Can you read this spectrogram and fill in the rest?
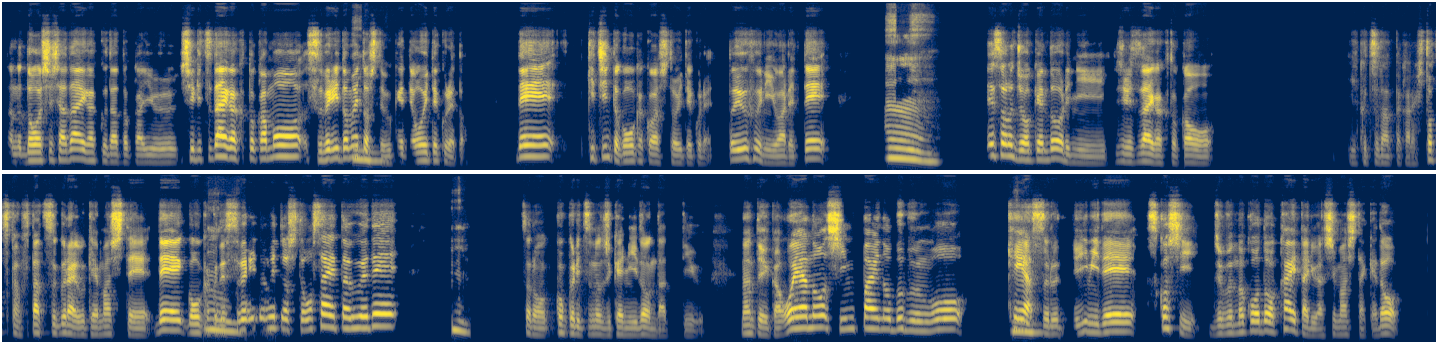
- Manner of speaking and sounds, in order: none
- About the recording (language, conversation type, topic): Japanese, podcast, 挑戦に伴うリスクについて、家族とはどのように話し合えばよいですか？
